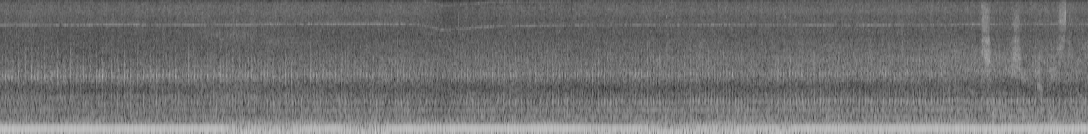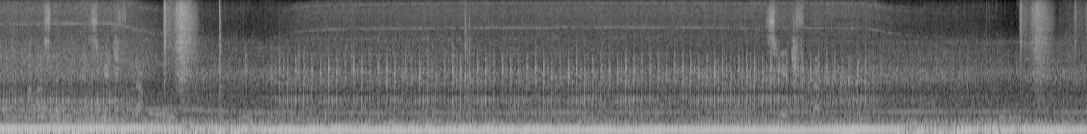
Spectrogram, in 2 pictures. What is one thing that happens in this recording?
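A truck engine drones steadily, dropping to a lower pitch partway through.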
